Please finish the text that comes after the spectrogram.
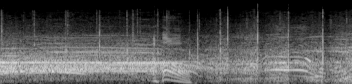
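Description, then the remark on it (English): The crowd at the Flog Gnaw festival cheers loudly and steadily after being asked to make some noise, a dense roar full of high whoops and shouts, with scattered sharp claps cutting through and a slight dip in volume partway. “Flognaw, make some noise for yourself tonight.”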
